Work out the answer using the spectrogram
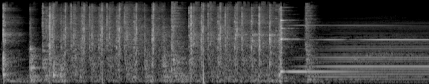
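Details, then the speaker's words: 1976 Bally Flip Flop pinball, first game start after cleaning and reassembly: a fast burst of sharp relay clacks settles into a lingering ringing buzz; a noisy 100-point relay hanging up, suspected from a playfield switch fouled by old rubbers. "well shoot we do have a noisy relay see if we can locate it real quick"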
